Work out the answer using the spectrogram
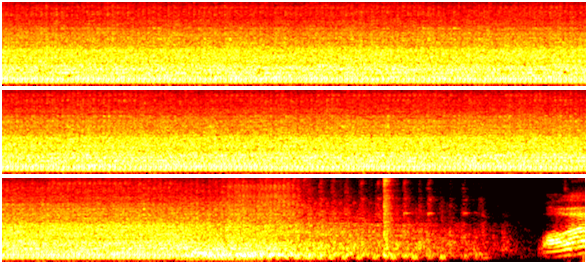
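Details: Cub Cadet lawn mower after cleaning the carburetor, spraying out the blocked passages and the main-jet emulsion tube: steady, even engine run with a smooth, unchanging note and no misses or surging, sounding healthy until shut off.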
